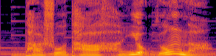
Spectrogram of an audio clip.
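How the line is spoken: Monster whispering. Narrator (Chinese): 第一个怪物对第二个怪物低声说

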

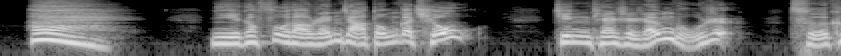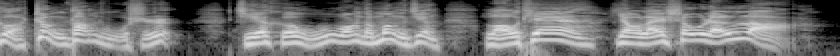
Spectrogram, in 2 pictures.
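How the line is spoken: Lamenting, long sigh. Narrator (Chinese): 公孙胜仰天长叹说

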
